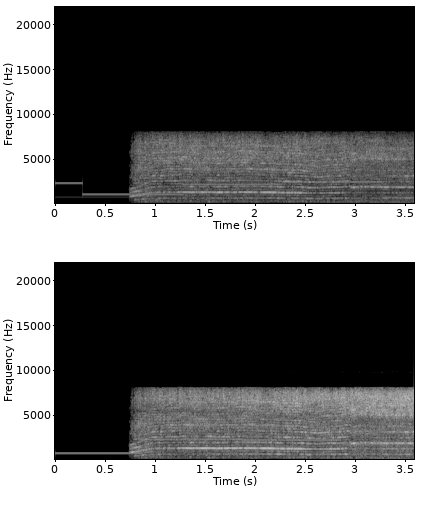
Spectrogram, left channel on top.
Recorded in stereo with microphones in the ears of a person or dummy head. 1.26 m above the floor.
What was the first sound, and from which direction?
A scream, 15° right (ahead or behind).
